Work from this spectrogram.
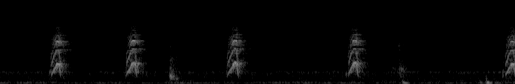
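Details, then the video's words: Female pet sugar glider giving a run of short, high, yapping barks, five strong ones about a second apart, with fainter clicks and soft taps between them against a low room hum. "フクロモモンガの鳴き声 The bark of sugar glider"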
